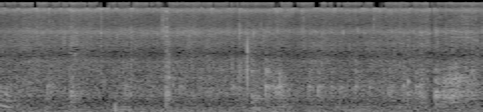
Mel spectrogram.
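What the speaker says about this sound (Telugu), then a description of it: "బాగా తిప్పాలి వాటిని, కలిపేసి లోకి మీడియం ఫ్లేమ్లో కొంచెంసేపు చేస్తే" Okra (ladyfingers) fries in a pan over a medium flame with a steady, dense sizzle, while a spoon stirs it and gives occasional light scrapes and taps.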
